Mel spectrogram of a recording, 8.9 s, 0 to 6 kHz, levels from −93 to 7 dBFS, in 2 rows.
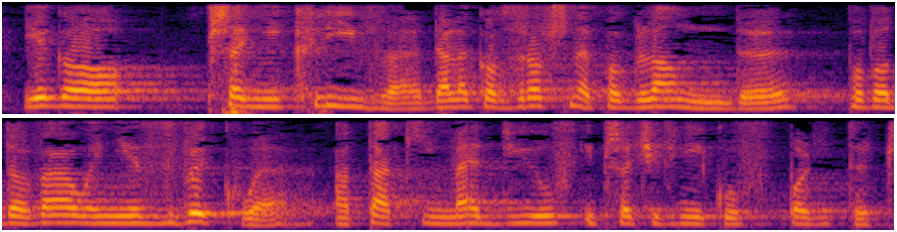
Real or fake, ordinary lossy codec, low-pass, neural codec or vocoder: real; none; 5.4 kHz; none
